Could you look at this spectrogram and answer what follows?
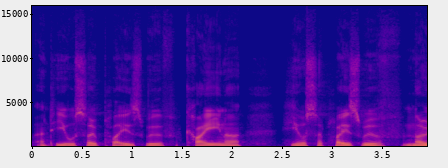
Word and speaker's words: Kaina: because of Sen Morimoto, Kaina, I think is her name. Yeah, I was saying Kana. I didn't know how to say that. Yeah, I think she actually pronounces it on her Twitter profile. It's hard to spell. Kaina? Pronounce. Like hyena? Yeah, Kaina, I think.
